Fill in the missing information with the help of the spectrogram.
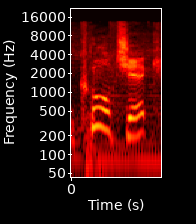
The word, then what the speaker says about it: Kulczyk: It's spelled K-U-L-C-Z-Y-K, so I get that, but it's pronounced cool chick.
